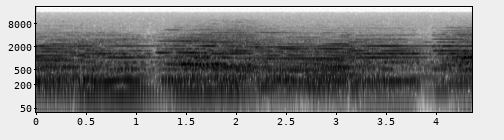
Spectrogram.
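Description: Church organ playing a hymn in held chords, with a chord change about a second in and another near the end.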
